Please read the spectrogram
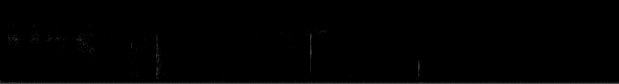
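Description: Quiet room tone with faint rubbing in the first couple of seconds and three tiny, soft clicks spread through the rest.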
